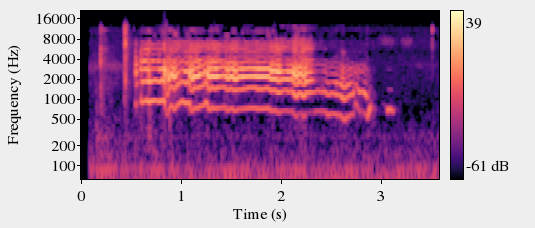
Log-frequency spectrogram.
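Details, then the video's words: Domestic cat making a weird noise: one long, drawn-out, harmonic meow of about two and a half seconds, held steady and then sliding downward with a wavering end, in a quiet indoor setting. "Cats making weird noises"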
